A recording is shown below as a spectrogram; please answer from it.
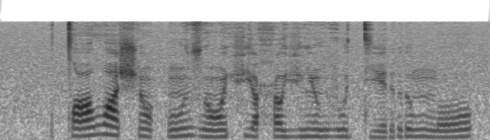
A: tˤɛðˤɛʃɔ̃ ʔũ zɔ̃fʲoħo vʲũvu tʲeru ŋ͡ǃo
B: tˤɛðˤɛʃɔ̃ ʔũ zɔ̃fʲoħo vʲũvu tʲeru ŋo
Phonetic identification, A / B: B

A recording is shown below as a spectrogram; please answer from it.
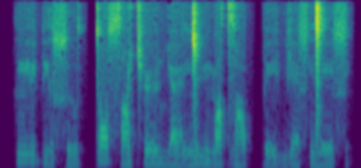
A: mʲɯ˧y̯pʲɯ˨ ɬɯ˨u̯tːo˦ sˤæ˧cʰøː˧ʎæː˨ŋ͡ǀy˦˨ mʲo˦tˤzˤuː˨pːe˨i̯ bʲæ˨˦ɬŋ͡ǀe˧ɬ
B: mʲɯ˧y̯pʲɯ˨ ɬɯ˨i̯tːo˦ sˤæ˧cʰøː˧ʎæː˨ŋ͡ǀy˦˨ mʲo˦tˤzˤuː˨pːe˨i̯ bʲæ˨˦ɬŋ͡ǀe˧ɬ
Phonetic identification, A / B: A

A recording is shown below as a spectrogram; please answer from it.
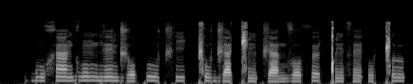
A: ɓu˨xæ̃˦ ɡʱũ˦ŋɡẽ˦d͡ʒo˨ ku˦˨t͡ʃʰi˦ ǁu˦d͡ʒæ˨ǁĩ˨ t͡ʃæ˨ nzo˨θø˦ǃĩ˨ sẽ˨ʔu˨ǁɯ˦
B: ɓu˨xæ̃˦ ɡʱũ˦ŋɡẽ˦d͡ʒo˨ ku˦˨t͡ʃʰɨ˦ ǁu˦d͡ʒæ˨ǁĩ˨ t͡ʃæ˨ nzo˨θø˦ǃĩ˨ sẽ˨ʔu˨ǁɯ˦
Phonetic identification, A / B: A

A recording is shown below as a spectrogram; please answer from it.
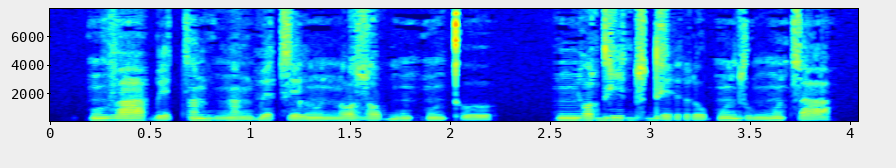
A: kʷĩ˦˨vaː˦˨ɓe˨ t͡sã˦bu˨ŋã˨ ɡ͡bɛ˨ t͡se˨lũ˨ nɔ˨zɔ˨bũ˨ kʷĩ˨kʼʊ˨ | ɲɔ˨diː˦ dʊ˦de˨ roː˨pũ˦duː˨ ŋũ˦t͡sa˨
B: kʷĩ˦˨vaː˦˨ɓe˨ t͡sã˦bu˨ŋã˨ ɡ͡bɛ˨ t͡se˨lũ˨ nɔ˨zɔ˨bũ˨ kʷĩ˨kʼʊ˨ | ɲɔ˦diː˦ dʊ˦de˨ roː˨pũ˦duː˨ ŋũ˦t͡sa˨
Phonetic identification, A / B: B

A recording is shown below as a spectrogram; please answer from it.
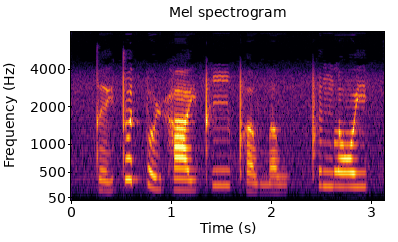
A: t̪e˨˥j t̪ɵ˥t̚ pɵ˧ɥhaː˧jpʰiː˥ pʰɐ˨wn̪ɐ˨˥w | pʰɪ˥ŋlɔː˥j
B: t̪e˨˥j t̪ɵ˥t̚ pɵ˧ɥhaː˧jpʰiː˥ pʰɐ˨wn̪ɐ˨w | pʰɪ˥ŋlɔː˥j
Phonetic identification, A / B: B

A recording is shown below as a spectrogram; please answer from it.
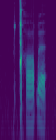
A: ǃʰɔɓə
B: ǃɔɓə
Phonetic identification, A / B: A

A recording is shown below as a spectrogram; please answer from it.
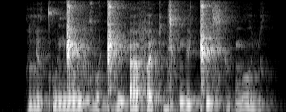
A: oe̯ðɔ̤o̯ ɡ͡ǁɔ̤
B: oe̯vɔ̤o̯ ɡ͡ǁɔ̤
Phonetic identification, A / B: B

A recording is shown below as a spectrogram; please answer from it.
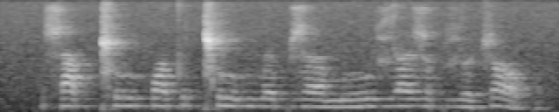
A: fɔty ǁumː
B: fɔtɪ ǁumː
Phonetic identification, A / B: B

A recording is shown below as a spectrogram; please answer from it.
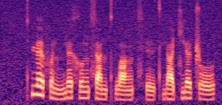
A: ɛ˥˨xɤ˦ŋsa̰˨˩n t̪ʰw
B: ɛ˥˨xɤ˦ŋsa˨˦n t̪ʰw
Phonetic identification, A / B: B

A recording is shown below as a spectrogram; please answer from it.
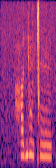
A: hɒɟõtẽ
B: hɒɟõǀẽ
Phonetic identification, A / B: B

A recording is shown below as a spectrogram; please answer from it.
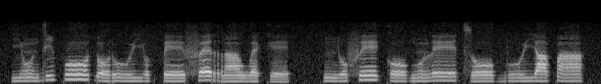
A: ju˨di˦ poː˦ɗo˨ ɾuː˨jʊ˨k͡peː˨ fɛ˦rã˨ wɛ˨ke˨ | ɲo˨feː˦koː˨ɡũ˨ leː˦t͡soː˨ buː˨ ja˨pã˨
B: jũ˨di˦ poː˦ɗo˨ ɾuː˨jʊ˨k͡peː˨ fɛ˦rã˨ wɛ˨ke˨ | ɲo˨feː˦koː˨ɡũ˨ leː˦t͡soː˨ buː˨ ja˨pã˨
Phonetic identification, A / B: B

